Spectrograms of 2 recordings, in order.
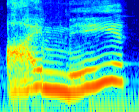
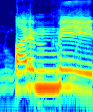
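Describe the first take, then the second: First: It is said in a put-on Jimbo voice. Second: It is said in his own normal voice.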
